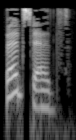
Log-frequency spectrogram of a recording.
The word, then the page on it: bedsteads: British English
